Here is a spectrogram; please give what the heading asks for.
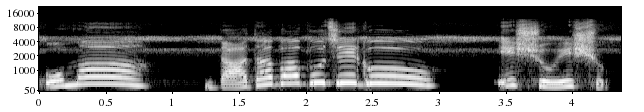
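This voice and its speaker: An actress playing an elderly, devoted maidservant who frets and grumbles in a folksy, superstitious way in an audio horror drama. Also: female voice, extremely high pitch, animated, very slow, a little hiss or hum, heavily acted. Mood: delighted. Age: older.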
